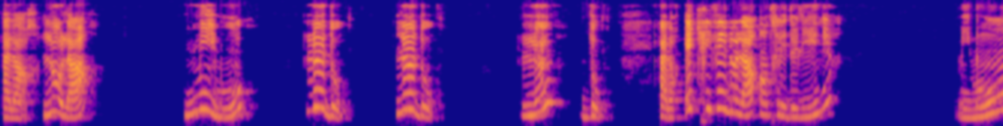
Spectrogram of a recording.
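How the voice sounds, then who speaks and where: High bright slow-talking woman teacher. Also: very animated, muffled recording. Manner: slow, clear, repeats and spells out sounds for small children; encouraging, praises often. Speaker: kindergarten teacher. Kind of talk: remote children's lesson.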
